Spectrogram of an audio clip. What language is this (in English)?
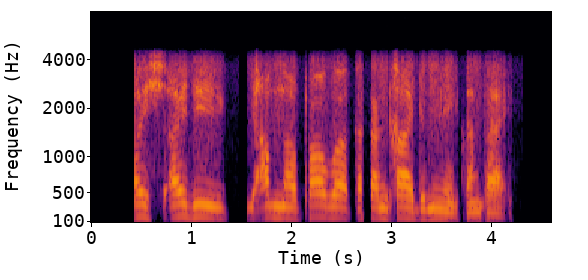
Manipuri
